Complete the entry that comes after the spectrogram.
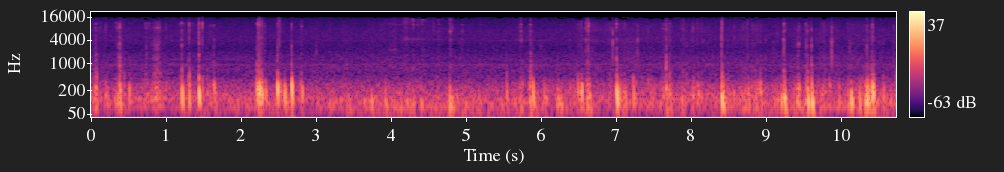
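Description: Metal tweezers poke at and lift pieces of a glossy cardboard jigsaw puzzle of houses, with fingernails nearby. The result is a quiet, scattered series of short, dry taps and crunchy clicks with a low, muffled body and almost no ring.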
